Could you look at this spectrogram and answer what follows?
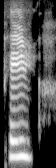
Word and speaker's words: Peja: Peja, P-E. That's the reason I remember the name. Peja. I don't know if I'm pronouncing it right.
